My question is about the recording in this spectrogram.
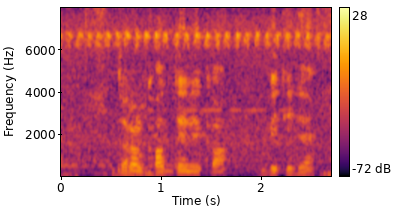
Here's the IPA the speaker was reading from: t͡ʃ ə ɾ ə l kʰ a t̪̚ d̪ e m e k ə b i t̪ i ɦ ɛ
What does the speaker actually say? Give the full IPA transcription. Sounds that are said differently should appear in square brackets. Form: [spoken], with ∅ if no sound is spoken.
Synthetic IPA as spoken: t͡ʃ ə ɾ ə l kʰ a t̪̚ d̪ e [n] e k [a] b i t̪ i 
